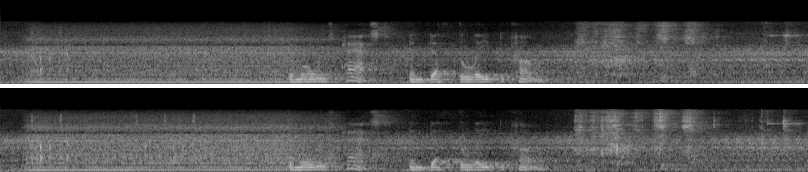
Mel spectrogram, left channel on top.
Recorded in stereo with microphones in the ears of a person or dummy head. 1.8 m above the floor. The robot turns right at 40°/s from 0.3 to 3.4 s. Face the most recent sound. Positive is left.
turn(degrees=-45)  # may be behind; listen again after turning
